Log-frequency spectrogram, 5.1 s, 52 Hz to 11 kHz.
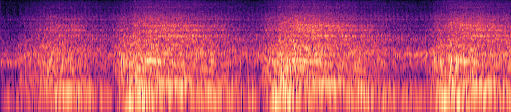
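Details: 2017 Yamaha Fazer 150 blipped three times with the stator disconnected: clean revs with no whine over the exhaust. The whine, resembling a bad bearing or clutch noise, was caused by a burned stator coil.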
